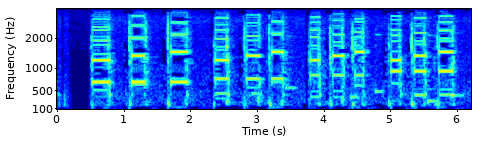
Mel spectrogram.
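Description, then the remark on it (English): A sequence of about a dozen standard DTMF telephone touch-tone beeps, played as a demonstration, each a short steady dual-pitched tone, at a brisk even rhythm with brief gaps between them and no talking. “Now, just for comparison, let me play what all the standard touch tones sound like.”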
